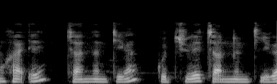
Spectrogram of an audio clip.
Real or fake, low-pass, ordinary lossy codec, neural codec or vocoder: fake; 7.2 kHz; MP3, 32 kbps; codec, 44.1 kHz, 7.8 kbps, Pupu-Codec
